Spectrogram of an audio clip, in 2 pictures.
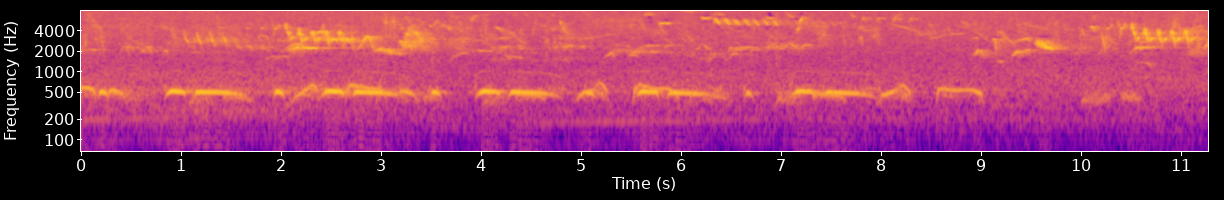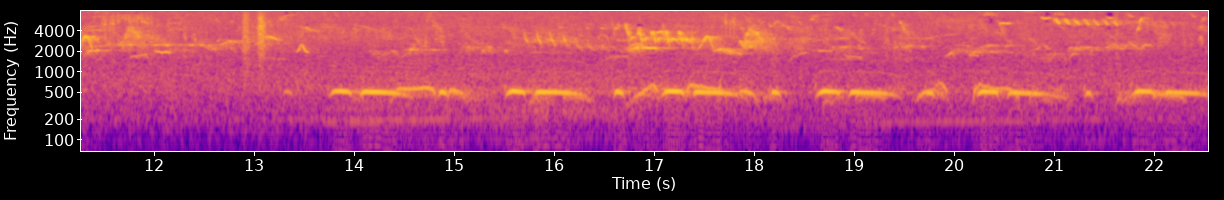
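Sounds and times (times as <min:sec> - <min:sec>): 
Eurasian collared dove cooing: 0:00.0 - 0:09.3, 0:10.0 - 0:10.8, 0:13.3 - 0:22.5
songbirds chirping: 0:00.0 - 0:22.5.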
